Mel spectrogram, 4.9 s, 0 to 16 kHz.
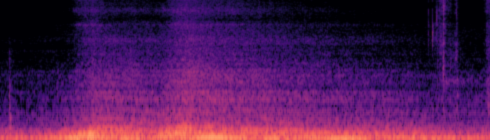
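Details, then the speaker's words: Cold 1996 Chevy Tahoe 4WD with a V8, revved after a cold start. Deep rumble swells and falls over three smooth blips with no knocks, ticks or misses; good oil pressure and charging, no problem. "all right let's give her some reps here reps revs here da da da da [Music] no problem at all"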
